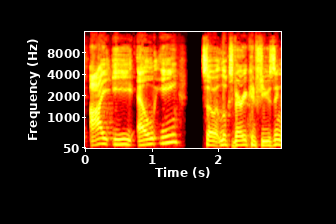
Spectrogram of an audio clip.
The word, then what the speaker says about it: Iele: So this is Iele. The Iele. Iele? You have to say it like that. You have to bring your shoulders up, get out your chin, and go Iele.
